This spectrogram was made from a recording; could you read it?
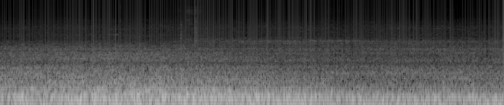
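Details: MG HS running: heavy, steady low rumble under the engine with no ticking on top, pointing to a worn flywheel or transmission/gearbox bearing.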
